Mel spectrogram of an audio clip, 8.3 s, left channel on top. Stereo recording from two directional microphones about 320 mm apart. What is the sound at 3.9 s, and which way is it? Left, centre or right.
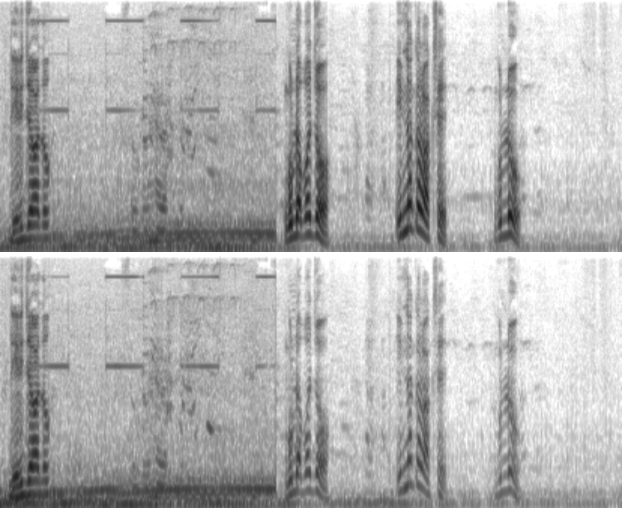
Speech, left.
